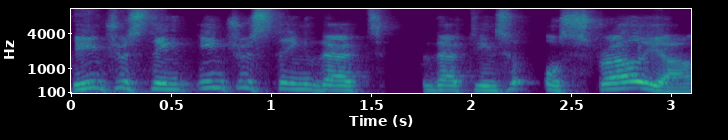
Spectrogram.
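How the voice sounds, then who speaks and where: A man speaks in an Israeli accent with a high pitch. His pace is moderate and his pitch variation ordinary. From Israel, raised in New York from age 12. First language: Hebrew. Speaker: rabbi. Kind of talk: interview storytelling.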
